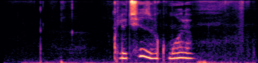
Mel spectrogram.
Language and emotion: Russian, neutral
